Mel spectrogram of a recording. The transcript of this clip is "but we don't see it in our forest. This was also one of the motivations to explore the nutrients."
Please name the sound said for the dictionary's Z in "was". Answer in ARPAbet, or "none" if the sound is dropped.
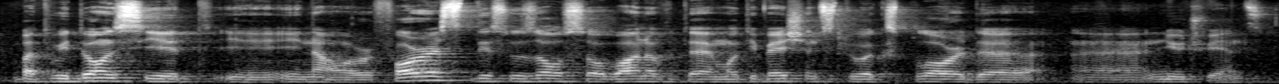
Z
